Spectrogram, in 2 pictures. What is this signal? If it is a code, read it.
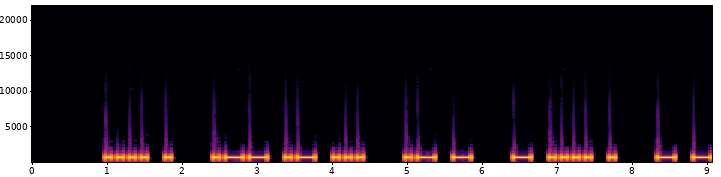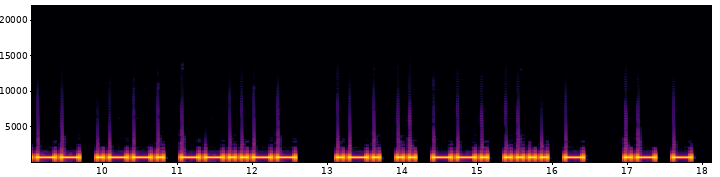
Morse code, heard as a keyed tone, about 16 wpm, 700 Hz. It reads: HE WAS AT THE TOP, RIGHT AT
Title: Sentences from Top 1000 Words - Review Part 2 - 15wpm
